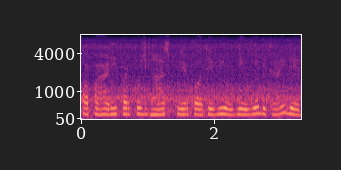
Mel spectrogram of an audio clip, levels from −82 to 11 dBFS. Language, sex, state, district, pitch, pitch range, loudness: Hindi, female, Chhattisgarh, Bilaspur, 200 Hz, 195-210 Hz, -14 LUFS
